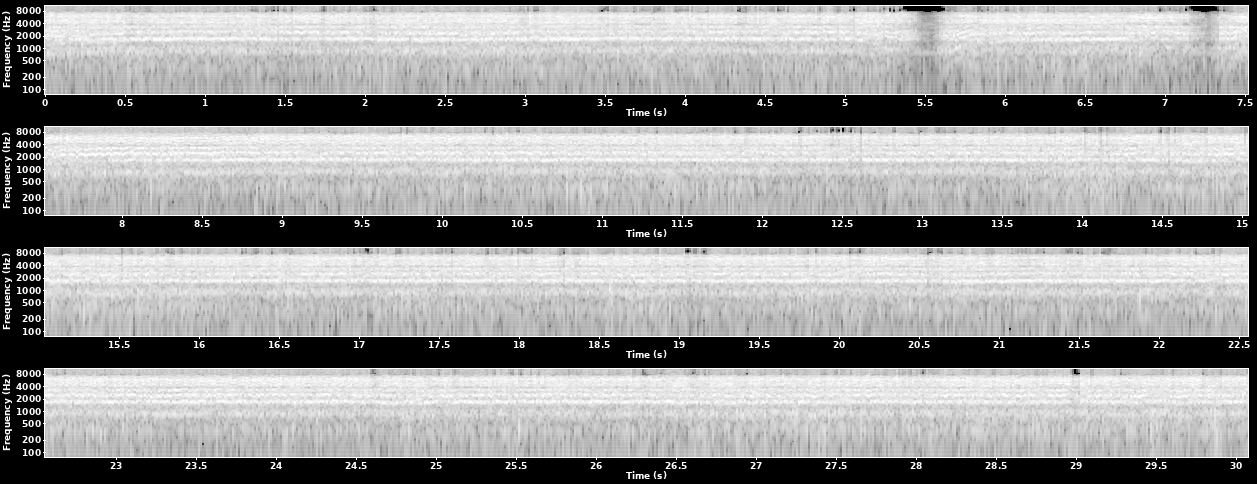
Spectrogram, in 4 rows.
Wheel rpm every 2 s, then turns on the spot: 220, 220, 170, 150, 230, 230, 230, 230, 230, 230, 230, 230, 230, 230, 230.
none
